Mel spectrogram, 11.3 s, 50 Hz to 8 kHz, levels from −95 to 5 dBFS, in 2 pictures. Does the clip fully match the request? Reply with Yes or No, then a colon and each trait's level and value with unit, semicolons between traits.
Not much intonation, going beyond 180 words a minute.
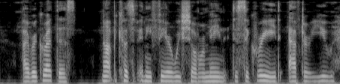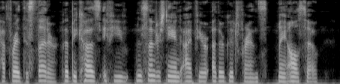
No: narrow, 1.7 semitones; average, 165 wpm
